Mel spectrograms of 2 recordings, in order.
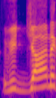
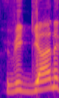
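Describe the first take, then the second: First: The middle cluster is said with a j sound. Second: The middle cluster is said with a g sound. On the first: Ordinary listeners would not understand it. "विज्ञान कहोगे तो समझ नहीं पाएगा" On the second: Ordinary listeners would understand it. "विज्ञान कहोगे तो समझ पाएगा"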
